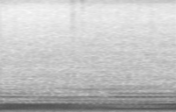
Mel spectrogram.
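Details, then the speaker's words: Chevrolet HHR that sat long with battery disconnected, after adding Dexcool, check engine light still on: smooth, even low idle with steady rumble and no timing chain rattle or ticking; an exhaust leak is suspected elsewhere. "She seems to be sounding sounds all right. No timing chain noise that these things are known for."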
